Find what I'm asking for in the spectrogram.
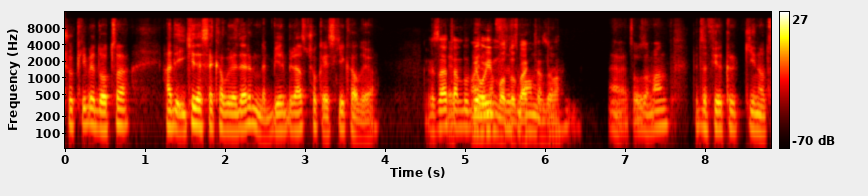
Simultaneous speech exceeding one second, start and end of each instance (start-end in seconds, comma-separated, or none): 4.8-6.2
